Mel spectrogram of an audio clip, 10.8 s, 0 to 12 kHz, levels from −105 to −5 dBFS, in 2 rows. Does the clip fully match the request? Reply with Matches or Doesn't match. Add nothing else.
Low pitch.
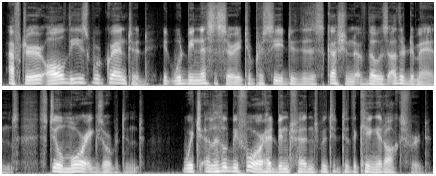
Matches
